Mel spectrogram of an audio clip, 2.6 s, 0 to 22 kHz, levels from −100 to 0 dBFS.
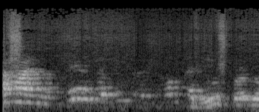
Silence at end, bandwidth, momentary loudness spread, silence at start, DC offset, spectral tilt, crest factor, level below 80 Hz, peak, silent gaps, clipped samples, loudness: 0 s; 16.5 kHz; 20 LU; 0 s; under 0.1%; -2.5 dB/octave; 20 dB; -78 dBFS; -16 dBFS; none; under 0.1%; -37 LUFS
